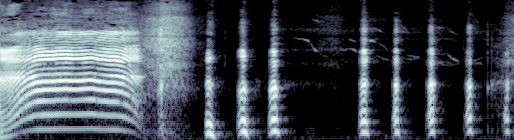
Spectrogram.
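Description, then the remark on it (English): A person imitates a goat: one long, wavering bleat followed by a run of short, stuttering bleats, fairly loud, with no other talking. “it's a good goat. It's not goat bad, impression.”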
